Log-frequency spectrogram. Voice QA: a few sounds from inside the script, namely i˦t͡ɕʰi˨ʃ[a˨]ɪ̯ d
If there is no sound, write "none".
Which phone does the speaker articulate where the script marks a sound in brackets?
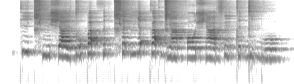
a˨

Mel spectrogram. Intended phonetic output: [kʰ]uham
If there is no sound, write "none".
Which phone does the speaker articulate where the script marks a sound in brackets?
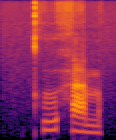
kʰ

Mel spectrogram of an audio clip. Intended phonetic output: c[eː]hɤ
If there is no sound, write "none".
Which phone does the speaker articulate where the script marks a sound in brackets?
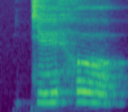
e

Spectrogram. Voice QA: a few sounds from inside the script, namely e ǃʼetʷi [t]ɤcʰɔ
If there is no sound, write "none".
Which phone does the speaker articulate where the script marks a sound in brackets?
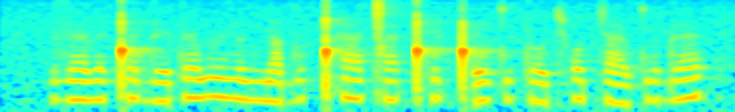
t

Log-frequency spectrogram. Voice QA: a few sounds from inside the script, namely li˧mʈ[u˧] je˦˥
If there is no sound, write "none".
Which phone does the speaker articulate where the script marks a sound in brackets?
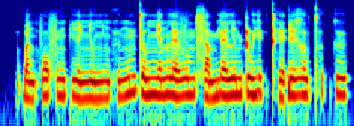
u˧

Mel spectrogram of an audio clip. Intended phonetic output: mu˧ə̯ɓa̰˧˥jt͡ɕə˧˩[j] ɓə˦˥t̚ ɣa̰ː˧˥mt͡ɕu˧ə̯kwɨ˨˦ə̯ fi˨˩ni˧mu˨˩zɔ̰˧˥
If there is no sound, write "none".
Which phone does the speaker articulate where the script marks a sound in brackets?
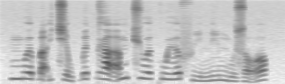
w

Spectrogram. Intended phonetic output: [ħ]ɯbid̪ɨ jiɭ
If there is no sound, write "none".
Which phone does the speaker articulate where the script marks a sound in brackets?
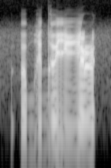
ʔ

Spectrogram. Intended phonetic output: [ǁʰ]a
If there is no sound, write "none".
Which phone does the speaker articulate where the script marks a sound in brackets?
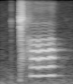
ǁʰ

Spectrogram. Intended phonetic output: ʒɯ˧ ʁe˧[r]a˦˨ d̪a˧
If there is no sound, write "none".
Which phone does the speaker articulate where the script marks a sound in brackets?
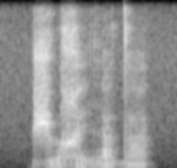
r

